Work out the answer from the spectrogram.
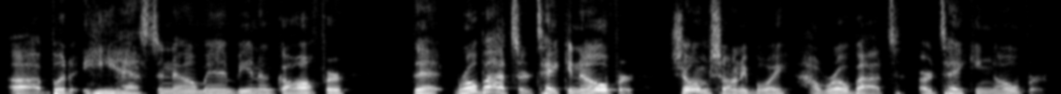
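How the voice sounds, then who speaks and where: A man's voice: on the high side, moderate pace, no echo. A man hosting a live comedy podcast, chatting informally and rambling as he introduces clips and talks to viewers. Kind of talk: casual live-stream chat, riffing on clips and reading viewer comments.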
